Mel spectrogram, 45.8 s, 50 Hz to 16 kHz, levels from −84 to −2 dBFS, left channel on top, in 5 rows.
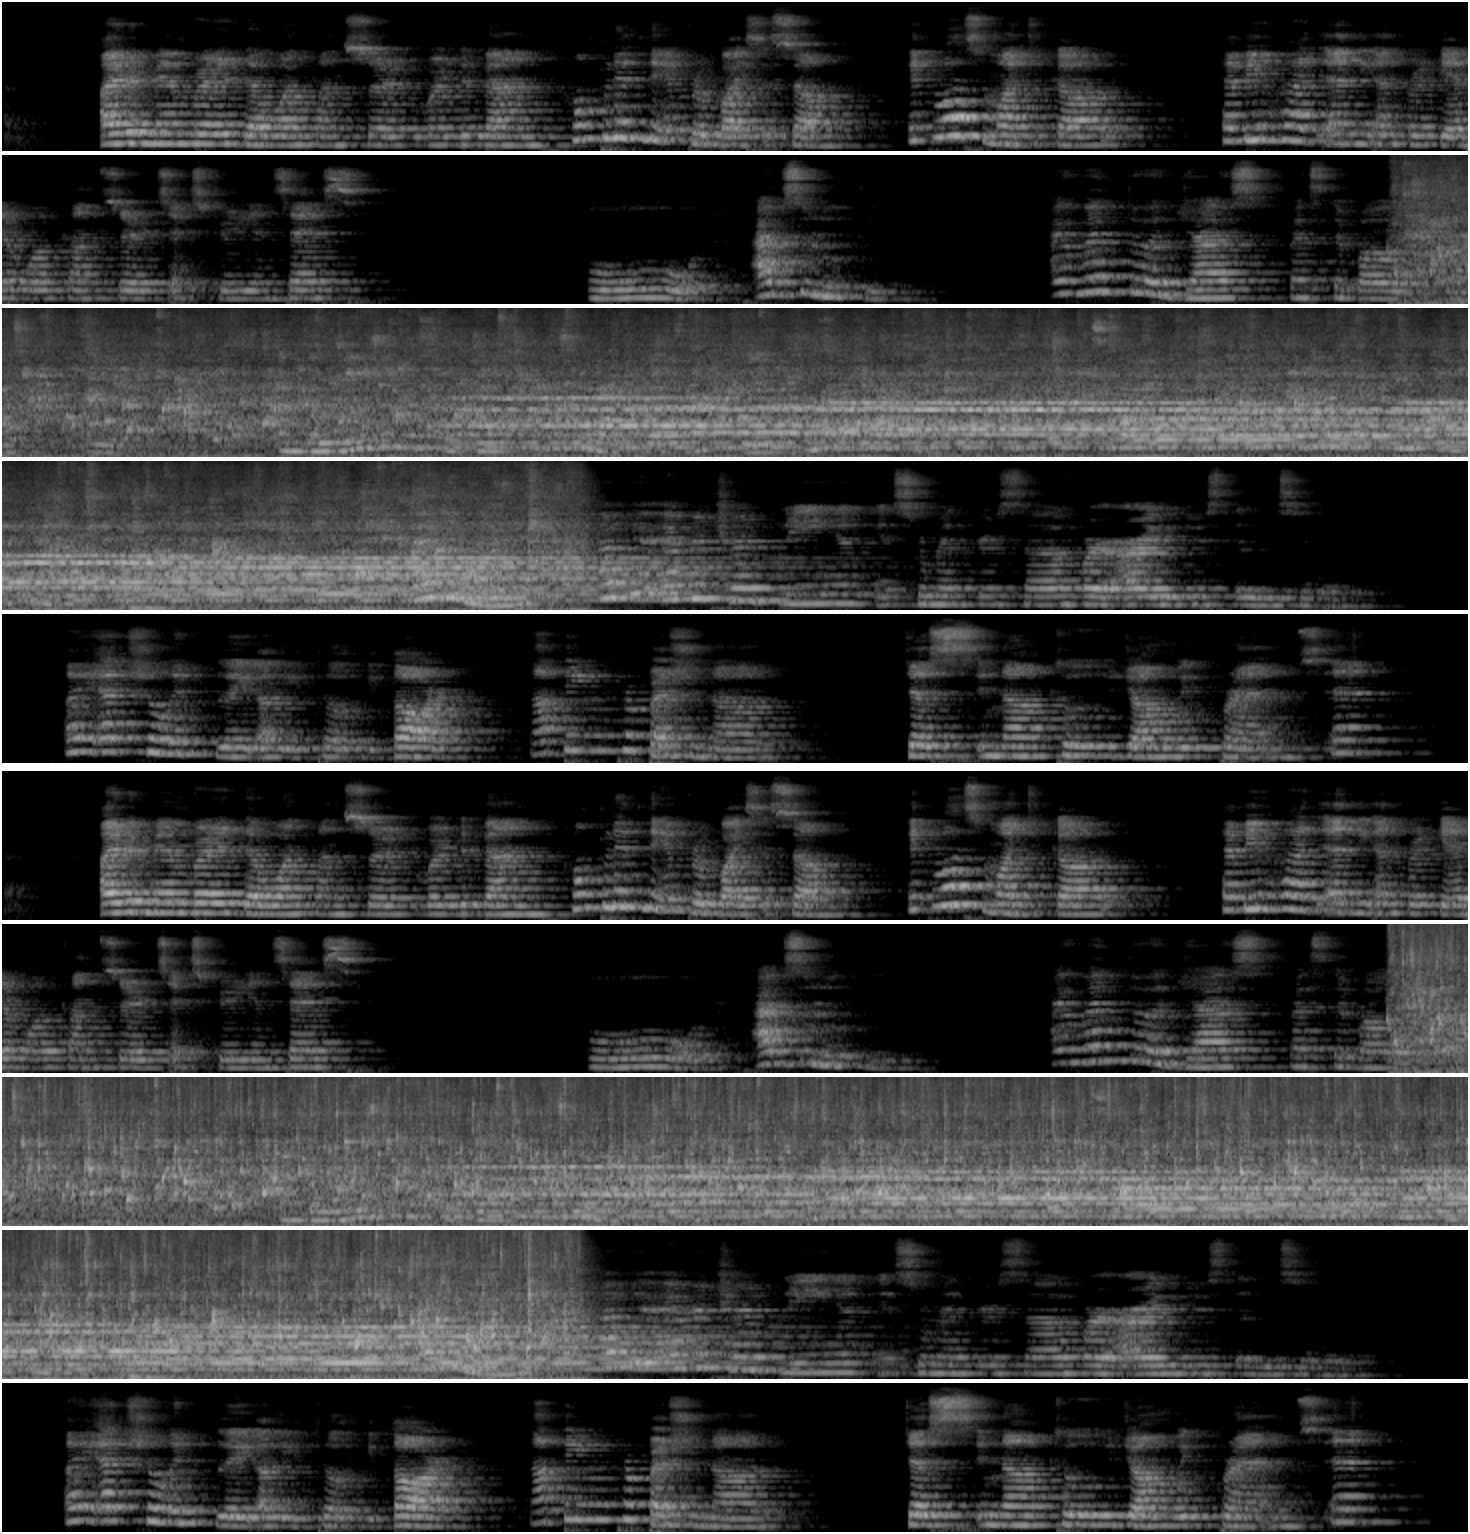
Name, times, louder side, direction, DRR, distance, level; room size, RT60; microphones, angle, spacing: voice 1, 0.6-5.2 5.7-6.9 7.6-11.3 37.0-39.5 40.0-41.4 42.3-45.1, right 1 dB, 15° right, -2 dB, 0.5 m, -40 dB
voice 2, 12.8-13.5 13.8-14.7 15.7-18.5 18.8-19.2 20.0-24.4 25.2-25.6 26.0-29.3 30.0-30.8 31.2-35.9, left 2 dB, 65° left, -4 dB, 1.3 m, -42 dB
sound 1, 17.8-31.1, right 5 dB, 75° right, 0.5 m, -36 dB
Singing / Musical instrument, 20.9-32.2, equal, 20° left, 0.7 m, -33 dB
4.9 x 2.7 x 2.9 m, 0.82 s
head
